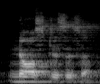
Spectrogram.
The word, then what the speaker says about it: Gnosticism: So it starts G. Gnosticism. Okay. G. Though the G is silent, it starts with Gnosticism.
